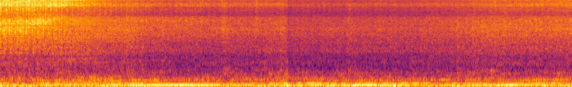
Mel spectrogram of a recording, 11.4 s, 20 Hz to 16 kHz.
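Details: 1949 Studebaker carbureted engine, hard-start complaint, started after a couple of throttle pumps: smooth even idle, steady low rumble with no misses or knocks. Normal idle.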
